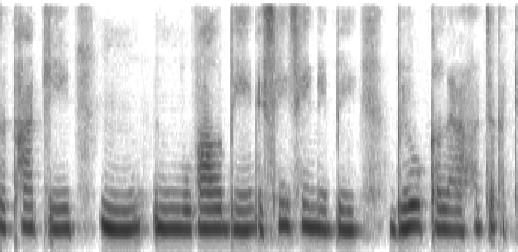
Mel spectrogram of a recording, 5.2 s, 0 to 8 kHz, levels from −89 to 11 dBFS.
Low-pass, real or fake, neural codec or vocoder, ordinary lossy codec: none; fake; codec, 16 kHz, 1.1 kbps, Voila-Tokenizer; none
